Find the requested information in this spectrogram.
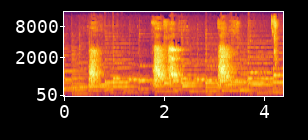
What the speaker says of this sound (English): The dog is barking, which is gonna rile up my other dog.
